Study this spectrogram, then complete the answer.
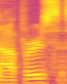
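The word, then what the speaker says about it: Knoppers: I think it's pronounced Knappers.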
